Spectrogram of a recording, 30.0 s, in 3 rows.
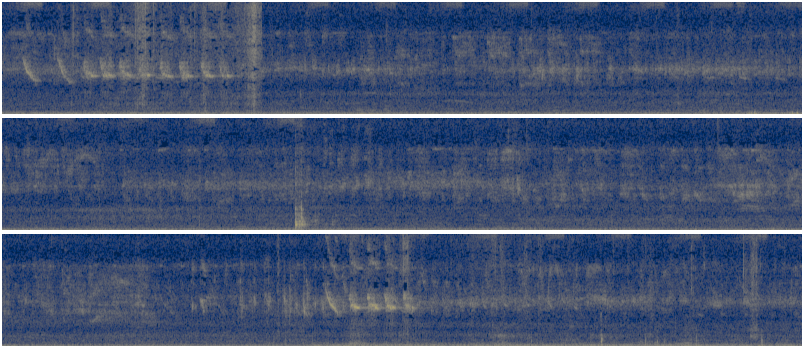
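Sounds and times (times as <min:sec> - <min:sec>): birds chirping: 0:06.2 - 0:30.0.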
